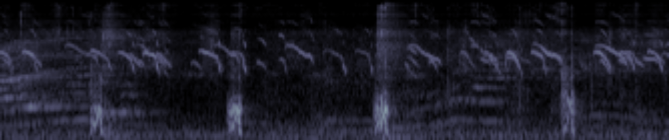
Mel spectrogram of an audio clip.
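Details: Many baby chicks peeping in overlapping, high, down-sliding chirps. Four loud, low, clipped clucks fall roughly every two-thirds of a second.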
